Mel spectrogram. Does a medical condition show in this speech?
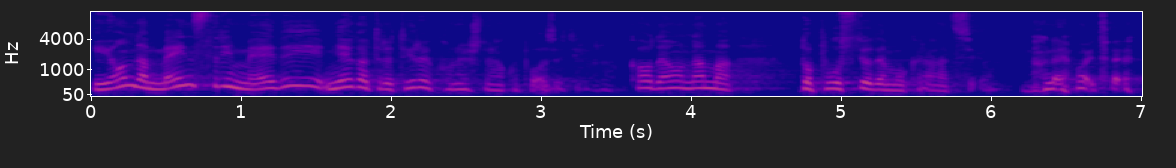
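No.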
